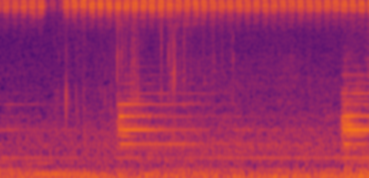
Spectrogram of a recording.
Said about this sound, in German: Man hört auch Grillen intensiver.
